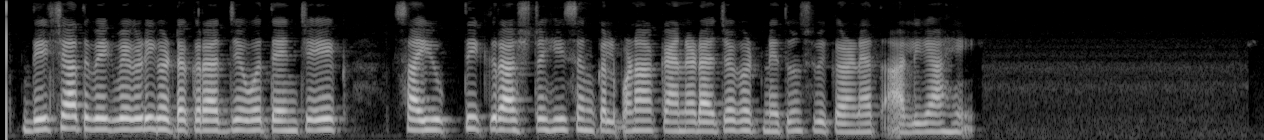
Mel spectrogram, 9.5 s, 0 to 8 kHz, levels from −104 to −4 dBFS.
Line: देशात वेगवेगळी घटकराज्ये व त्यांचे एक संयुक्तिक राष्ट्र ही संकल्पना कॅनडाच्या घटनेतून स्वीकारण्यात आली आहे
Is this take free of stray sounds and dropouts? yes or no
yes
